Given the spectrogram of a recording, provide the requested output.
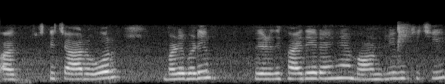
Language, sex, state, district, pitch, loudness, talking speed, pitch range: Hindi, female, Chhattisgarh, Bilaspur, 275 Hz, -16 LUFS, 175 wpm, 250-295 Hz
